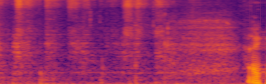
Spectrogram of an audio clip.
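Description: Sharpie felt-tip marker writing on paper, a faint run of short scratching strokes as a word is lettered.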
